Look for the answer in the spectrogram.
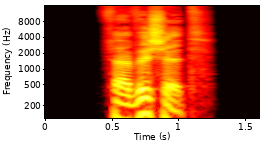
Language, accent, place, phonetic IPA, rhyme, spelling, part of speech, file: German, Germany, Berlin, [fɛɐ̯ˈvɪʃət], -ɪʃət, verwischet, verb, De-verwischet.ogg
- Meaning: second-person plural subjunctive I of verwischen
